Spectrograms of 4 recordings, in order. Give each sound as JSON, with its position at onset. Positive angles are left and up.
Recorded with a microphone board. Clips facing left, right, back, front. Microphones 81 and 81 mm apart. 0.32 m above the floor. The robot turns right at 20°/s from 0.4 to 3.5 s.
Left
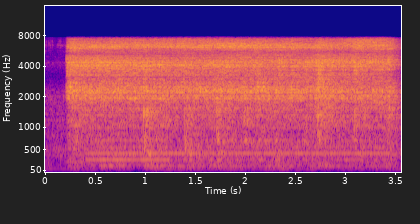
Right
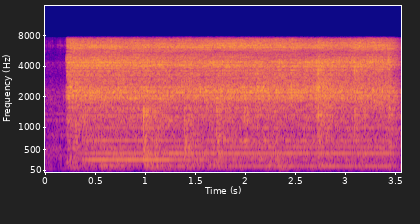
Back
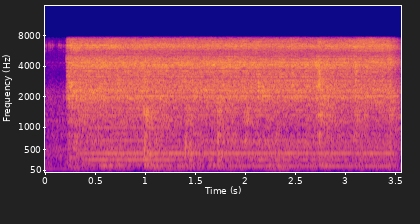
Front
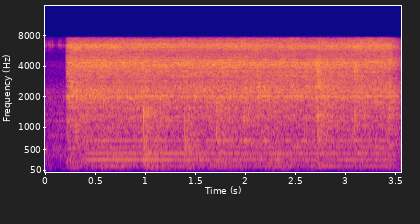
{"t": 0.2, "sound": "frying", "azimuth_deg": -30, "distance_m": 3.0}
